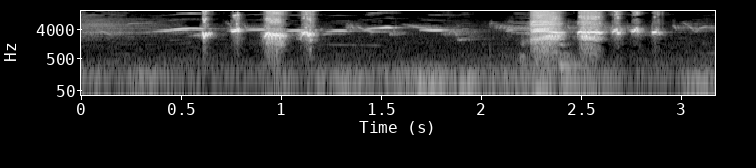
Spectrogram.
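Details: Song of an Oriental magpie-robin aimed at stirring up a rival: thin drawn-out whistles broken by loud noisy chirps, ending in a dense burst of sharp notes.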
